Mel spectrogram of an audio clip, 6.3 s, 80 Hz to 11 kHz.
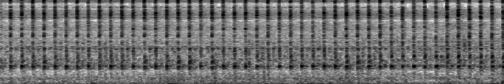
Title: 2000 Chevy Tahoe Limited, making engine noise Need help!!!!!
